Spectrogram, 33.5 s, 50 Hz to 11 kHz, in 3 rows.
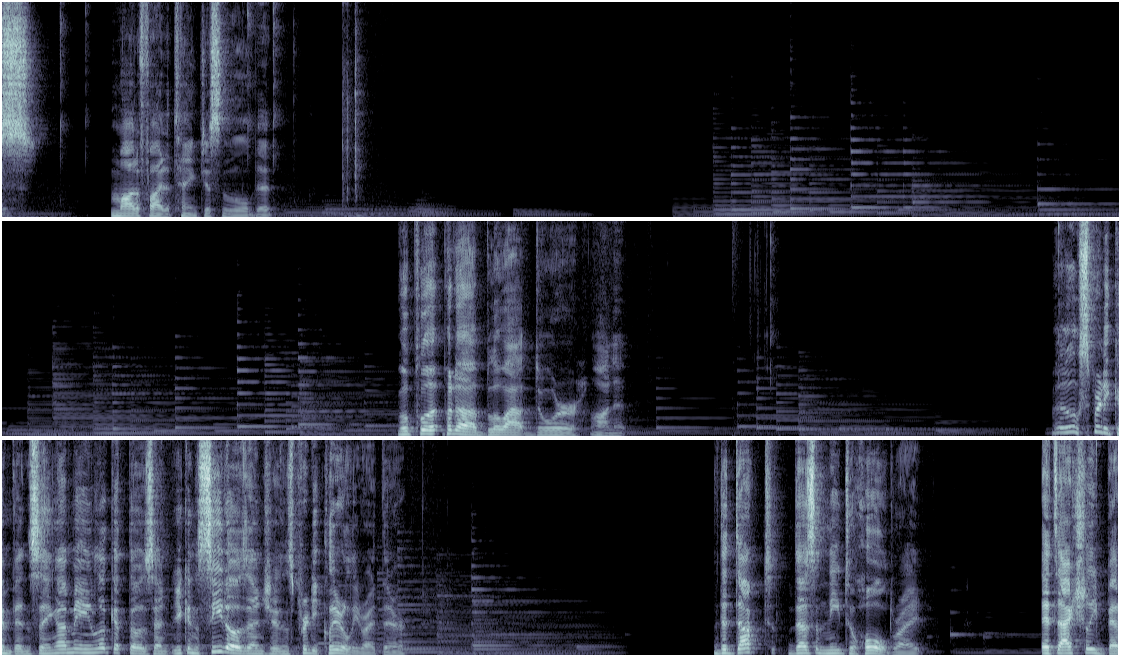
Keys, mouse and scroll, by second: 0.0 click, 0.6 middle click, 2.4 middle click, 3.0 click, 3.4 Tab, 4.3 click, 10.4 click, 11.0-13.9 middle drag, 18.2-18.9 middle drag, 19.9-21.7 middle drag, 22.7-24.7 middle drag, 25.1-29.4 middle drag.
